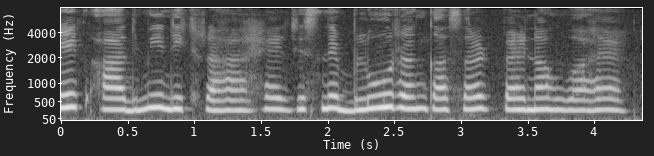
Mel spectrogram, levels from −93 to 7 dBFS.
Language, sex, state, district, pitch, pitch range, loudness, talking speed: Hindi, female, Jharkhand, Palamu, 295 Hz, 285-320 Hz, -13 LUFS, 180 wpm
